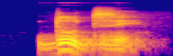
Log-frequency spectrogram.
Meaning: twelve
- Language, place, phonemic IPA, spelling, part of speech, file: Occitan, Béarn, /ˈdu.d͡ze/, dotze, numeral, LL-Q14185 (oci)-dotze.wav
